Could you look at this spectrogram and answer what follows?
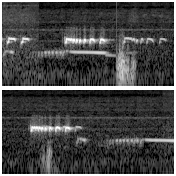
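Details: A local zebra dove sings loudly and vigorously in bursts of rapid, stuttering staccato coos, each phrase ending in a longer soft note, with two dull thumps between phrases.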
